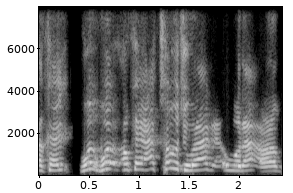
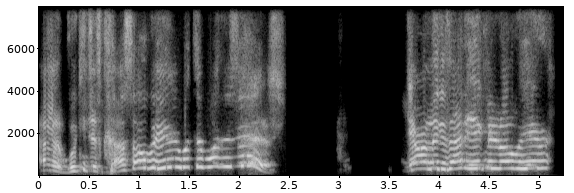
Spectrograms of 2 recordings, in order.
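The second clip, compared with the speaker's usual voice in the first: mock outraged shout; 7 semitones higher than usual. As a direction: yell it like you can't believe what you're hearing. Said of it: "that's the energy I went into".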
